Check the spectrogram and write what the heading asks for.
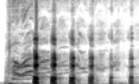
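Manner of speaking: squealing laugh; high squeal laugh. Real, not acted. High laugh after quote.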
